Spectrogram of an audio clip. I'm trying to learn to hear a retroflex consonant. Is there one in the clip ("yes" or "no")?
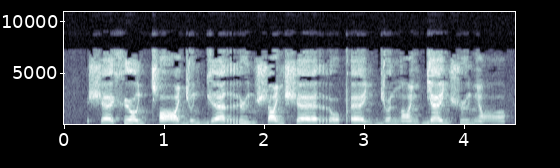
no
